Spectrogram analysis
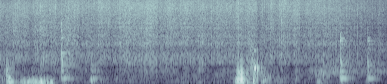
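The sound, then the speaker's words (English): Garlic being stirred into a frying mixture: a continuous bright sizzle of hot oil, broken by several scraping stir strokes that rise briefly above it, with no talking. “Go ahead and mix the garlic into the rest of my mixture and let that have a minute.”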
